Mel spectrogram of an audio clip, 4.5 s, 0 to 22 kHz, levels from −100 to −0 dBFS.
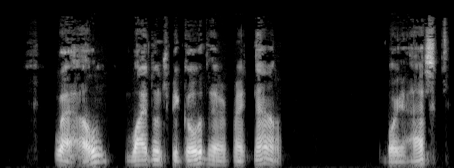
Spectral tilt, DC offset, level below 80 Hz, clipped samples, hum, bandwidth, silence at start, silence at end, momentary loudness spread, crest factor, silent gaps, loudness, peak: -3.5 dB/octave; under 0.1%; -64 dBFS; under 0.1%; none; 14 kHz; 0.55 s; 0.05 s; 7 LU; 20 dB; 1.18-1.24 s; -22 LUFS; -2 dBFS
